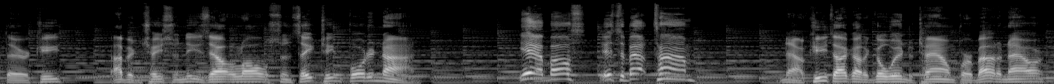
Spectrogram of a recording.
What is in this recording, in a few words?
Sheriff and Jailkeeper animation middle age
